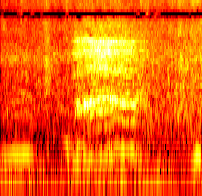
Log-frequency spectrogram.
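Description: A sheep bleating once, a single call of about a second that starts about half a second in.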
